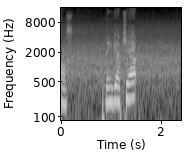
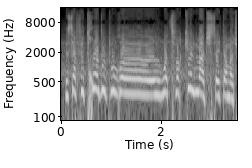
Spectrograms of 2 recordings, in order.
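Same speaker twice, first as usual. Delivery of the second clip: goal celebration; 6 semitones higher than usual. Real, not acted. Gamer celebrating the late winning goal, ecstatic shouting. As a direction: erupt with joy at the winner.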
